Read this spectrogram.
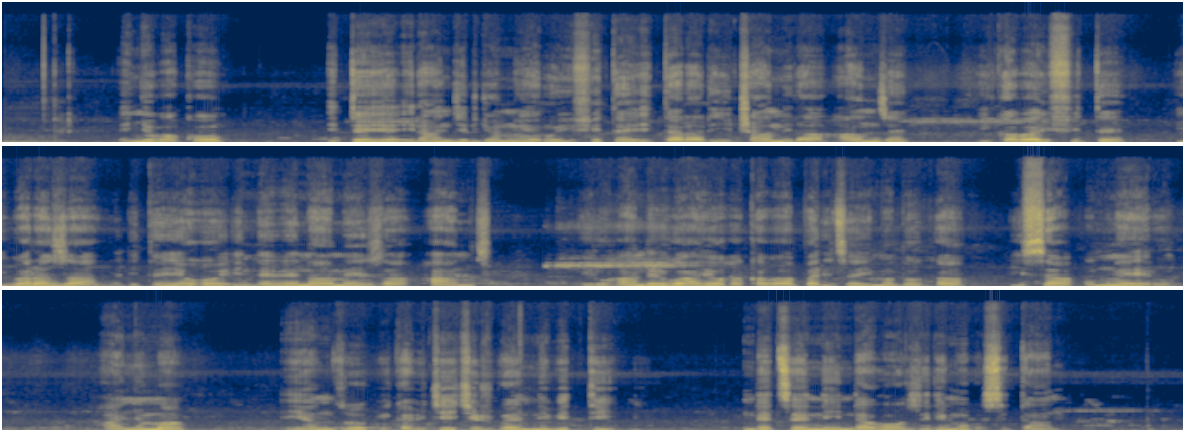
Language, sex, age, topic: Kinyarwanda, male, 18-24, government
